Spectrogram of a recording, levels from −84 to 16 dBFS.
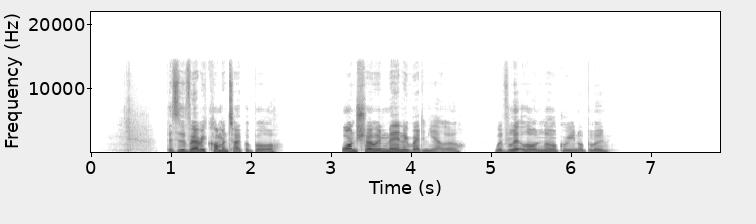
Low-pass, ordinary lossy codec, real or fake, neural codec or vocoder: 14.4 kHz; none; fake; codec, 44.1 kHz, 3.4 kbps, Pupu-Codec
